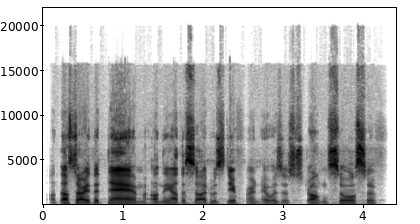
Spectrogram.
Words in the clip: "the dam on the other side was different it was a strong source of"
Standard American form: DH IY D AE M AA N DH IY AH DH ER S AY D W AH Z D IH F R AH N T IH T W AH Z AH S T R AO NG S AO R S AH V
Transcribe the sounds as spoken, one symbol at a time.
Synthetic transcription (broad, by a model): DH IY D AE M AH N DH IY AH DH ER S AY D W AH Z D IH F R AH N T IH T W AH Z AH S T R AO NG S AO R S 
